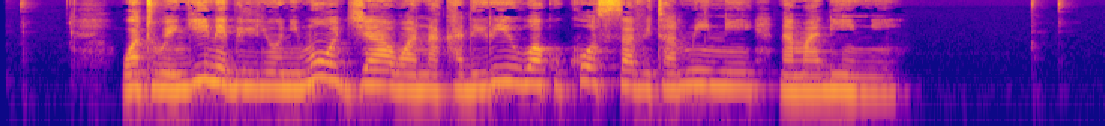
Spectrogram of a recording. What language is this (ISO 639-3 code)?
swa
